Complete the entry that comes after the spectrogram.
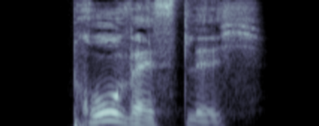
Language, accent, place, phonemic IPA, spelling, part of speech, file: German, Germany, Berlin, /ˈpʁoːˌvɛstlɪç/, prowestlich, adjective, De-prowestlich.ogg
- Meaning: pro-western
